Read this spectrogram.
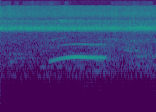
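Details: A lone baby female monkey, left with her grandmother, gives one clear whistled cry for her mother, rising, then held level for about half a second against a constant high background hiss.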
